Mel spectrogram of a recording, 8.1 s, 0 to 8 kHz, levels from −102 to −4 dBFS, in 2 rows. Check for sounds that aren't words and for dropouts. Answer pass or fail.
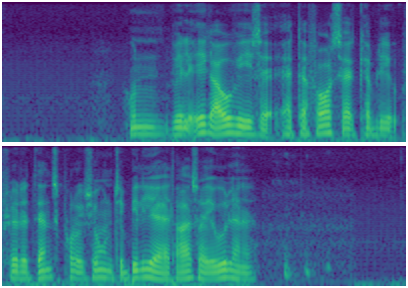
fail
